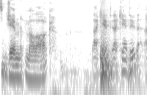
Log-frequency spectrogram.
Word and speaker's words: Malaugh: It's Jim Malaugh.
